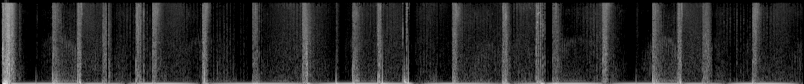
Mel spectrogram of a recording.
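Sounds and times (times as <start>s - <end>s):
FM7 synthesizer patches: 0.0s - 8.0s.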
